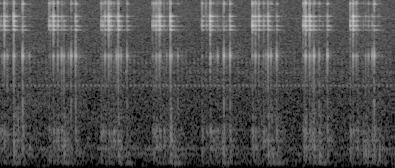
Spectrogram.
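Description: Long purple nails tap fast on both sides of a large, hollow, ribbed clear glass jar. Quick bursts of bright, clicky glass taps come about twice a second, each burst holding several sharp ticks. The taps are short, with almost no ring.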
